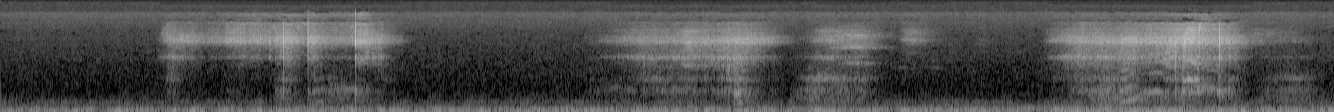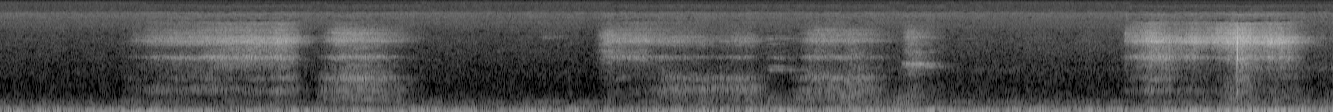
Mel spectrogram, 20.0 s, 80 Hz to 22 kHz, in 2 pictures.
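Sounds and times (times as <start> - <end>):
steady low hum: 0.0 - 20.0
woman snoring: 4.6 - 6.3, 7.9 - 9.4, 11.0 - 13.0, 18.4 - 20.0.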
